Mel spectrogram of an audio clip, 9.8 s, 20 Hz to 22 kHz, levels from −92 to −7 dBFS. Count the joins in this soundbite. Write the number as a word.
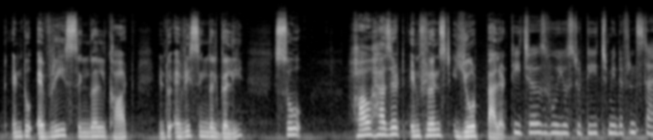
one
